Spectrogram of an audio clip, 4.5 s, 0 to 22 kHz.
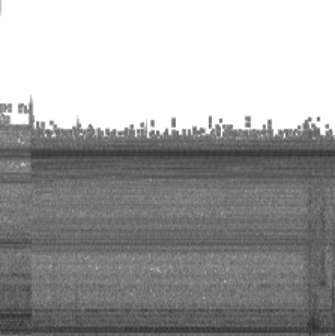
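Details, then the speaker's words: South Bend lathe motor on an FM50 VFD set to half speed, about half of 1730 rpm: a smooth, even hum with a steady electronic whine and no roughness, running normally. "that's half speed so that should be half of 1730 there"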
